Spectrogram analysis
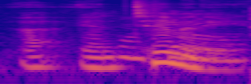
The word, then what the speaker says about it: antimony: Antimony, that's how you say it.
